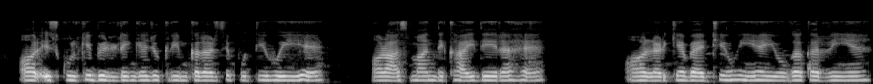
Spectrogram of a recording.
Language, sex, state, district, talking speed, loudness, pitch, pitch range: Hindi, female, Jharkhand, Jamtara, 180 wpm, -16 LUFS, 190 Hz, 185-195 Hz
